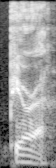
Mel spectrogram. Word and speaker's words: Pura: anything that that's it except it's Pura Pura there you go sorry no it's totally fine man so dude people got my name wrong it it reads as pure so it's just like uh uh everyone but then immediately everyone like thinks it's Spanish or something like that so they go and then all my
